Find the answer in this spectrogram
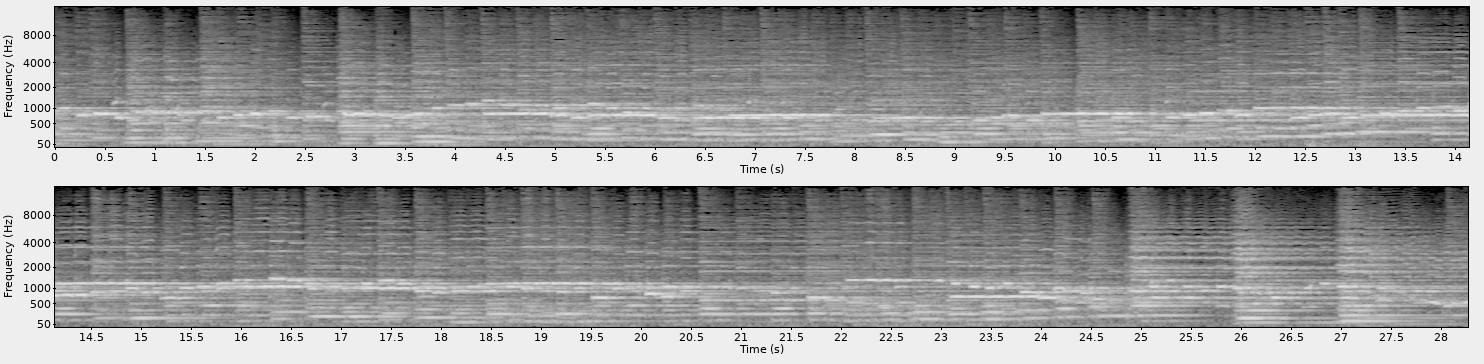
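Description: Baroque chamber music: a flute melody over plucked harpsichord chords and strings. About a second before the end the texture changes as a new passage with violin begins.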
